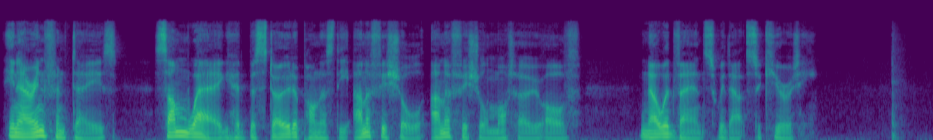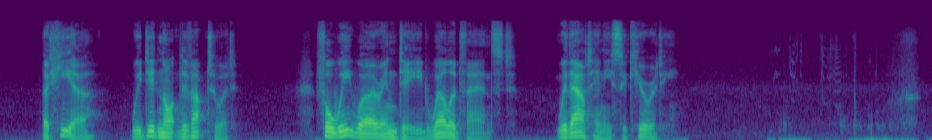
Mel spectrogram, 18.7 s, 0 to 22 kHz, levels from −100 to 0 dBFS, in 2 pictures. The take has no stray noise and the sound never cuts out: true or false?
false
